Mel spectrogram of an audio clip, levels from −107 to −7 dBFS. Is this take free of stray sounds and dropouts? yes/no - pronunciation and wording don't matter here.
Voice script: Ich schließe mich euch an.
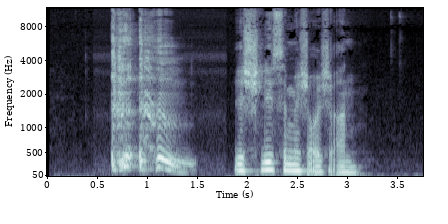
no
